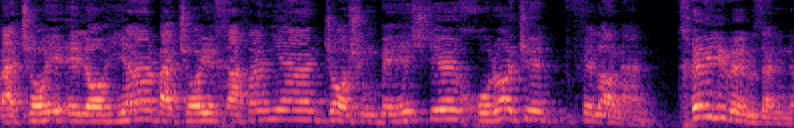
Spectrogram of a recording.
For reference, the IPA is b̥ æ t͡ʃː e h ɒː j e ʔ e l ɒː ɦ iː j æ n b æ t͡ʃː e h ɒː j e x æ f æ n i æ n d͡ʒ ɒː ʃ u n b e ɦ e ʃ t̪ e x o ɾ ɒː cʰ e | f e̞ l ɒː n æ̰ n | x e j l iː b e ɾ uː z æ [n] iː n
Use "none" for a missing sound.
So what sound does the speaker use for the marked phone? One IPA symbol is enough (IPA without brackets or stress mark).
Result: n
